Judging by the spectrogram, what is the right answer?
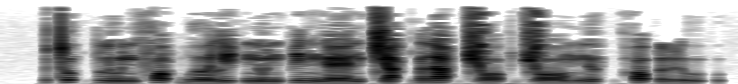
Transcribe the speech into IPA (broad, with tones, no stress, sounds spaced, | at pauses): t o˦˥ k̚ p l u˧ n f ɔ˥˩ ʔ b ɤː˧ l i˥˩ ʔ n u˦˥ n p i˥˩ n ŋ ɛː˦˥ n t͡ɕ a˦˥ k̚ r a˥˩ p̚ t͡ɕ ɔː˨˩ k̚ t͡ɕ ɔː˨˩ m n ɯ˦˥ k̚ h ɔ˥˩ ʔ r u˨˩ ʔ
